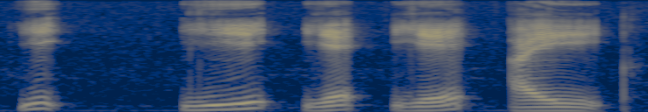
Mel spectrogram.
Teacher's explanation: வாயை திறப்பதோடு மேல்வாய் பல்லை நா விளிம்பு தொடுவதனால் தோன்றும் எழுத்துக்கள்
